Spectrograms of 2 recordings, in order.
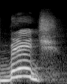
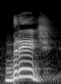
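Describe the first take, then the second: The two takes are said the same way.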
